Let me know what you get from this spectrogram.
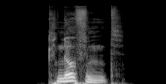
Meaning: present participle of knuffen
- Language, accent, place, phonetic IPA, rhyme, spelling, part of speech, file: German, Germany, Berlin, [ˈknʊfn̩t], -ʊfn̩t, knuffend, verb, De-knuffend.ogg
